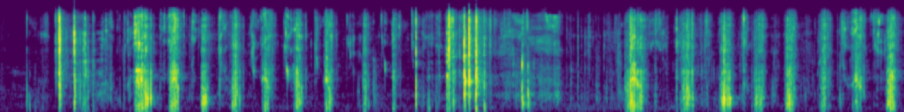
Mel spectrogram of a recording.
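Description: Bites of a heart-shaped block of ice with pomegranate seeds frozen in it, crunched and chewed close to the mouth: a string of sharp crunches about twice a second, with a short pause about eight seconds in.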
